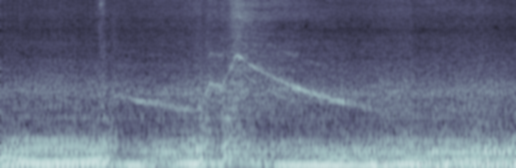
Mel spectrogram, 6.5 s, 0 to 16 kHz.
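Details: Junkyard 351W turbo V8 in a 1967 Mustang, first fire-up with headers and exhaust exiting off the fender; lumpy, uneven idle, then revs up and drops back, rough and untuned, definitely needs a tune.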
